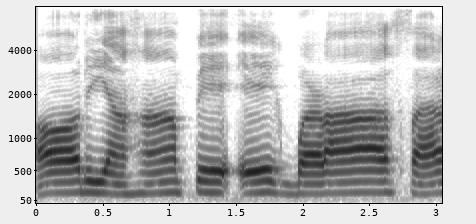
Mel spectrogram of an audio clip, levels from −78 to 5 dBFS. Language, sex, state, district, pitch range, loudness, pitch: Hindi, male, Odisha, Malkangiri, 155-170 Hz, -12 LUFS, 165 Hz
